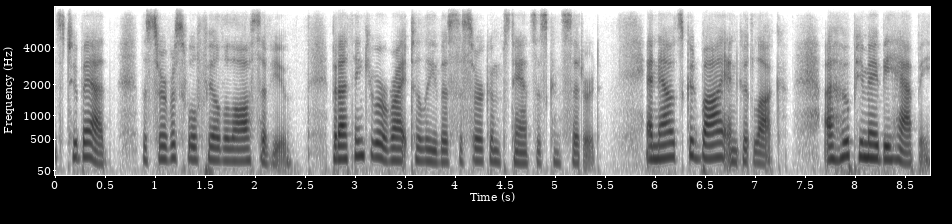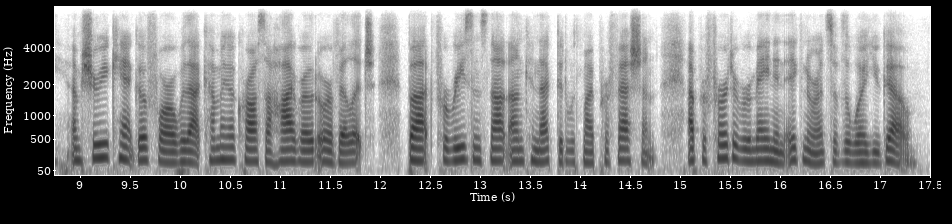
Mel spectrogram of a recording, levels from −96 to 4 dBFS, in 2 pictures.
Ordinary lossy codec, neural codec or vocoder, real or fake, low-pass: Opus, 24 kbps; codec, 16 kHz, about 1 kbps, DyCAST, with the encoder's durations; fake; 7.2 kHz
